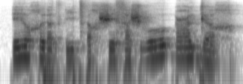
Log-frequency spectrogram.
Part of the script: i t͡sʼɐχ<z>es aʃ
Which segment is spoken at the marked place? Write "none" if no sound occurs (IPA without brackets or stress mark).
ʃ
